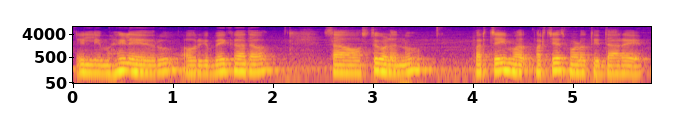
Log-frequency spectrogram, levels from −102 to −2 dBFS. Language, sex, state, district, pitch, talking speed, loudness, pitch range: Kannada, male, Karnataka, Bangalore, 130 Hz, 95 wpm, -15 LUFS, 120-145 Hz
